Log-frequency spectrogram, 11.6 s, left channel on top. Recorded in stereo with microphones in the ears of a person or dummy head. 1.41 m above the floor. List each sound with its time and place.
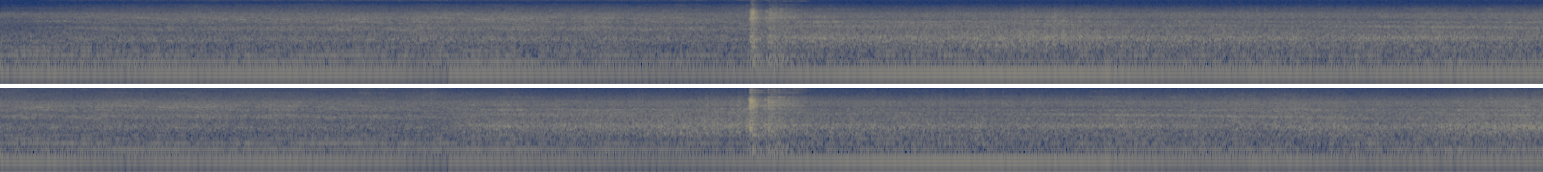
5.6 s cutlery clinking: 65° right (ahead or behind), 3 m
